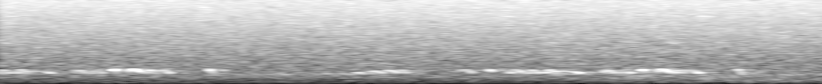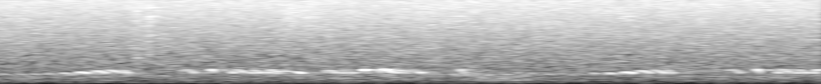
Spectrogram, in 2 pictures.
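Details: A black grouse, recorded from a hide over a weekend, gives a low, bubbling, cooing warble in rolling phrases, repeated steadily throughout, over a constant hiss of wind.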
